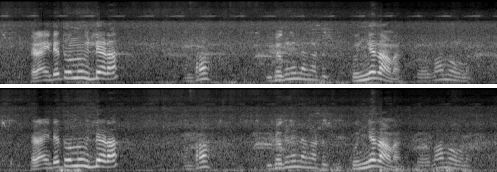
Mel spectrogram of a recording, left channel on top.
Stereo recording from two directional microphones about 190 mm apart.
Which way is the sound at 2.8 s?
20° right (ahead or behind).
